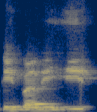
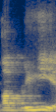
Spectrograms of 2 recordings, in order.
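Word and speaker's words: قِبَلِهِ: Wa ayyadaha tawatur anbiya'i war rusuli min qibalihi ta'ala. Bukan min qablihi ya bacanya ya.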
